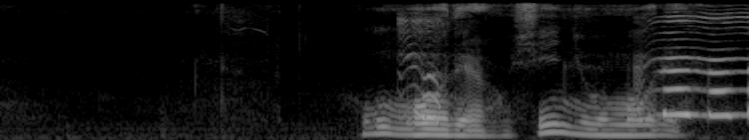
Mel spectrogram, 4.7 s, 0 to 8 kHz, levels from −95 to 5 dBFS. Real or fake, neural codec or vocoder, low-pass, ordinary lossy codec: real; none; 7.2 kHz; none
